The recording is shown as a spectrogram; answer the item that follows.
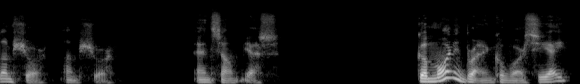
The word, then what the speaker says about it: Anselm: Saint uh Anselm, not Enzo.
